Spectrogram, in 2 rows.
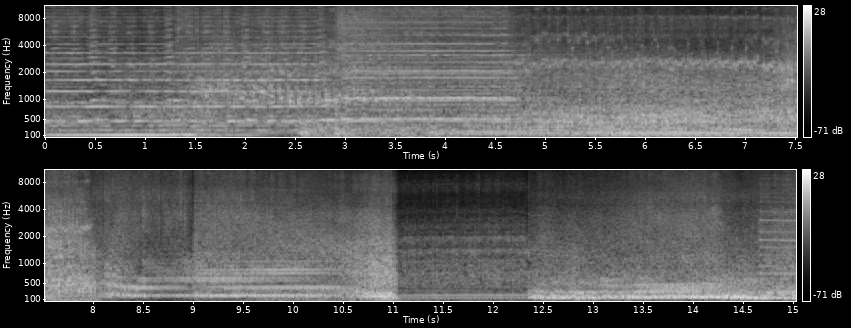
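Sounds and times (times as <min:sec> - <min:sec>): engine and road noise: 0:00.0 - 0:15.0
approaching car hum: 0:04.5 - 0:15.0.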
